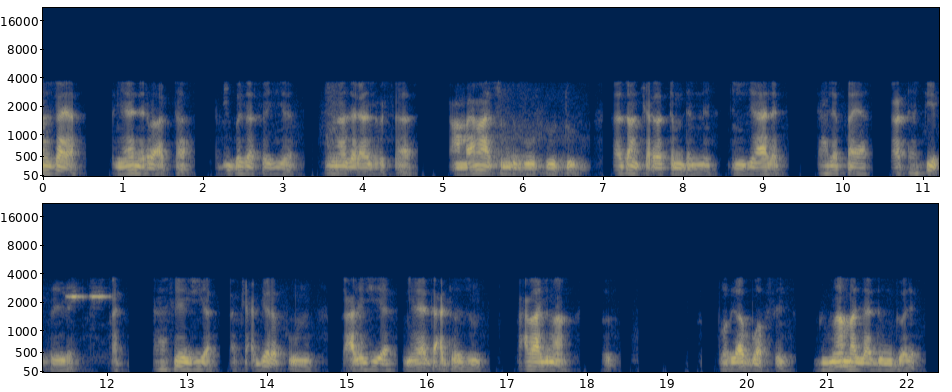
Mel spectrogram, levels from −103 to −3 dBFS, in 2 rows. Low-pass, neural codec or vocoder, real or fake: 3.6 kHz; codec, 44.1 kHz, 7.8 kbps, Pupu-Codec; fake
